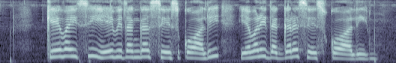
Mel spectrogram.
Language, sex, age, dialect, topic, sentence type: Telugu, female, 18-24, Southern, banking, question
